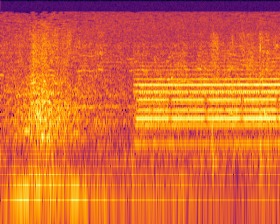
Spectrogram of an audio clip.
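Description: A truck engine hums close by.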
